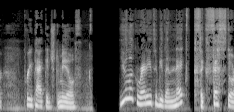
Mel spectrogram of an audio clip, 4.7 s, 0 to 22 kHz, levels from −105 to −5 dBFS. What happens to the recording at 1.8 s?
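Nothing goes wrong at 1.8 s; the speech carries on intact through that moment.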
